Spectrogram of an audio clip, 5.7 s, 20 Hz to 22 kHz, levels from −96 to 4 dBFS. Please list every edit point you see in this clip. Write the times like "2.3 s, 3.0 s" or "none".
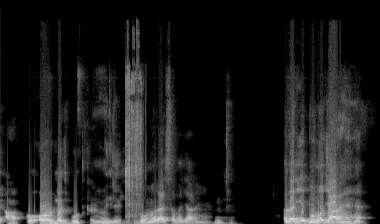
1.9 s

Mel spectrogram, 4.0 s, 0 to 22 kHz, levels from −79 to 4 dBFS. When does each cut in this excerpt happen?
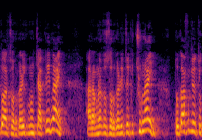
none

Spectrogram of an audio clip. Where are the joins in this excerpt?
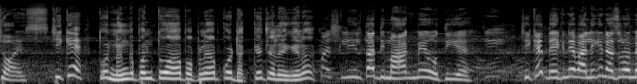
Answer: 0.9 s, 3.3 s

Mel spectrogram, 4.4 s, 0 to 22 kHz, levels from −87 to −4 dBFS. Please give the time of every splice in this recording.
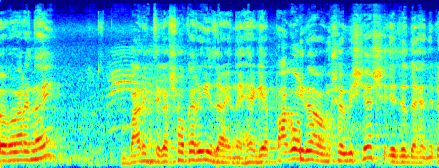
3.0 s

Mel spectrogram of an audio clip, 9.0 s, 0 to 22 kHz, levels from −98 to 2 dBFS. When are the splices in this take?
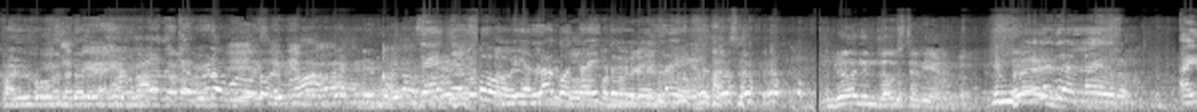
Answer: none

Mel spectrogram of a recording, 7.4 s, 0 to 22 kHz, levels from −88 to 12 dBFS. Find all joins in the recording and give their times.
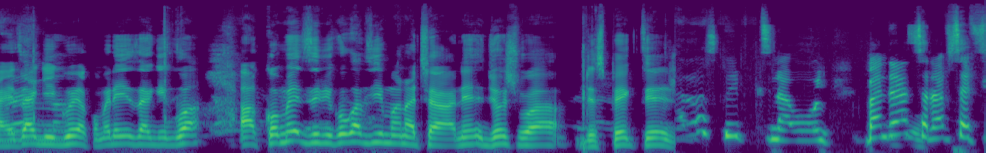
5.2 s

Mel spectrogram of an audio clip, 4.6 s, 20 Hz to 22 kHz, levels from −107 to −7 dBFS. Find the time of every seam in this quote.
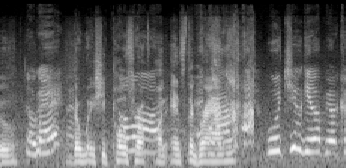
3.4 s

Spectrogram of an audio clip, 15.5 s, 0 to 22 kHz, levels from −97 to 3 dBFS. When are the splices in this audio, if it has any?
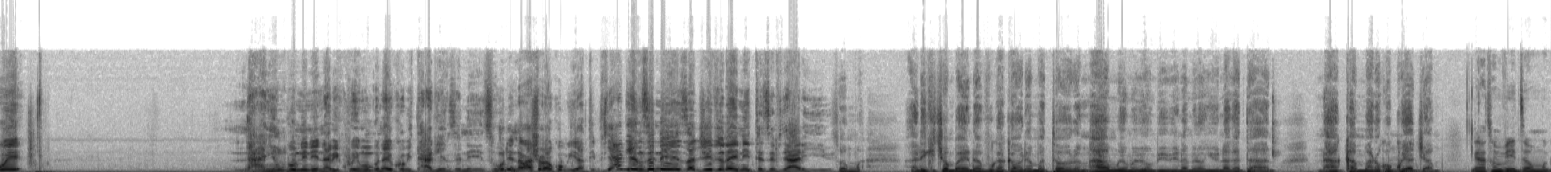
8.4 s

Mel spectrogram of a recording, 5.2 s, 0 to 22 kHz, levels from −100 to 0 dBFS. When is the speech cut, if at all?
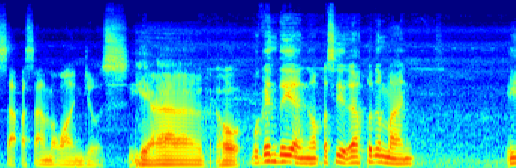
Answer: none

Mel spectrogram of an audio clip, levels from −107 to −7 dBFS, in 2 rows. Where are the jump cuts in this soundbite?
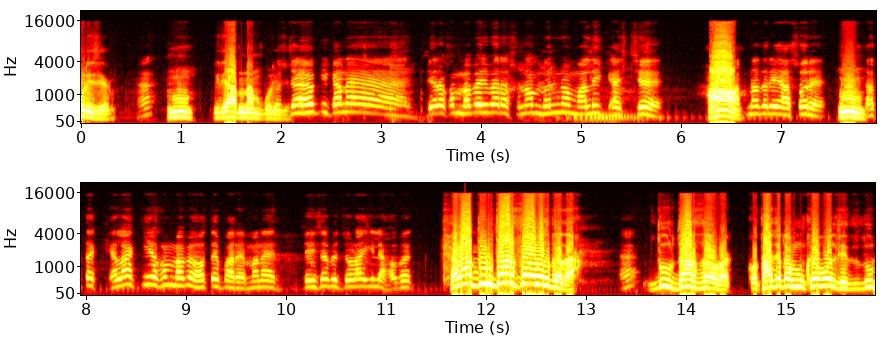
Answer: none

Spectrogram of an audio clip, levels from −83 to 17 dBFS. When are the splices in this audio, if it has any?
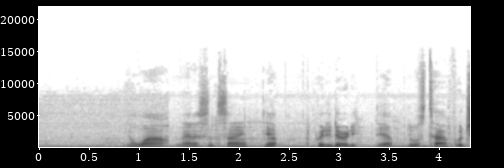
1.3 s, 3.3 s

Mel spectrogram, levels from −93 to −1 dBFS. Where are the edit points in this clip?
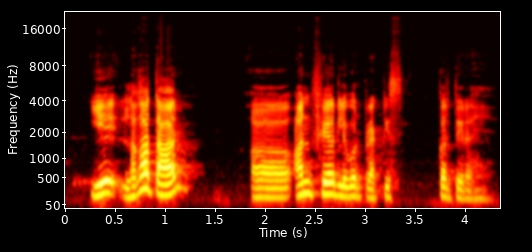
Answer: none

